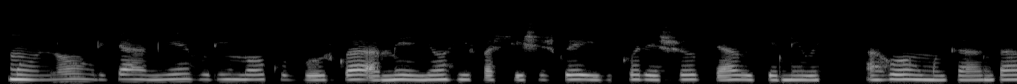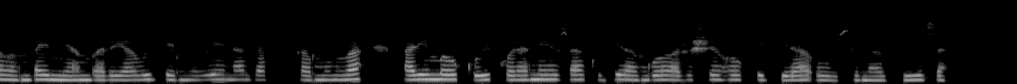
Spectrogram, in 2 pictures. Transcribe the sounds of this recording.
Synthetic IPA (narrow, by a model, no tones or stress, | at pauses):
muːnuɾɟaːmɲe̞ɦuɾimo̞kuvuːɾɡwaːmeːɲo̞hifaʃiʃiʒɡwe̞iβikʰo̞ɾe̞ʃo̞bjaːβuɟe̞ne̞we̞ | aɦo̞umuɡaːŋɡawaːmbajemɲaːmbaɾo̞jaβuɟe̞ne̞we̞naɡakukamunŋwahaɾimo̞kuβikʰo̞ɾane̞ːzakuɟiɾaŋɡo̞aɾuʃe̞ɦo̞k̚uɟiɾauβuz̥imab̚ɡiːza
